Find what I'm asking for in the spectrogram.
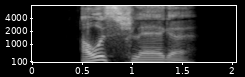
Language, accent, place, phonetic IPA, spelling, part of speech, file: German, Germany, Berlin, [ˈaʊ̯sʃlɛːɡə], Ausschläge, noun, De-Ausschläge.ogg
- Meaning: nominative/accusative/genitive plural of Ausschlag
